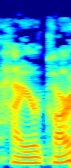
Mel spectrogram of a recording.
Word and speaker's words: HyreCar: and why people need to learn about Hire Car. And I'll spell that for you listeners, HYRECAR, Hire.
